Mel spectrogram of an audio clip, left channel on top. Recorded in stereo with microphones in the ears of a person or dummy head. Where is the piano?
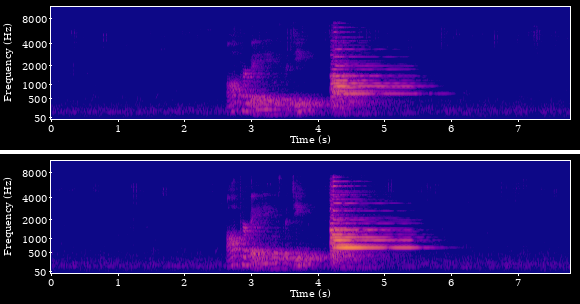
70° right (ahead or behind), 0.5 m.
